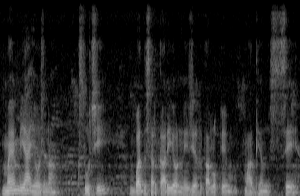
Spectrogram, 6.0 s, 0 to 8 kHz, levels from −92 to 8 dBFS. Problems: none marked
